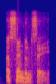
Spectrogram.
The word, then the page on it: Ascendancy: British English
